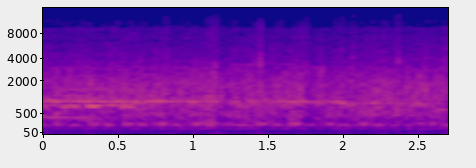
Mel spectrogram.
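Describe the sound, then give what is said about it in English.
A crowd in Kenosha applauds the Blake family for how they managed themselves in court, a steady, dense wash of many hands clapping at even loudness throughout, with no voices rising above it. “And what I'd like for you to do for me and for all of us here in Kenosha, because of their grace and because of their dignity, let's give them a round of applause for the way that they have managed themselves in court.”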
